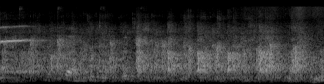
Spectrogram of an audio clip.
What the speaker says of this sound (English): that deserves a massive, massive round of applause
